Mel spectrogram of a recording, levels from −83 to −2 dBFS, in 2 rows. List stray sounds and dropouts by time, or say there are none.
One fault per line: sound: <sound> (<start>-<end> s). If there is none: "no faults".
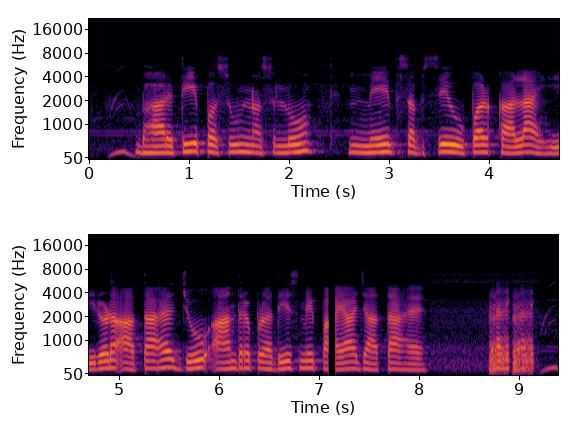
sound: dropout (7.1-7.2 s)
sound: laugh (8.7-9.1 s)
